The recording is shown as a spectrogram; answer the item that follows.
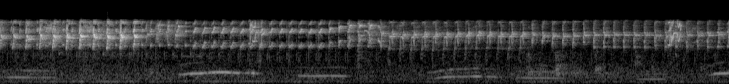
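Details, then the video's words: Lovebird singing, used to coax other lovebirds into song: dense, high, buzzy chattering that pulses steadily without a break. Some lower, scattered whistled notes sound underneath. "LOVEBIRD SINGING"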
